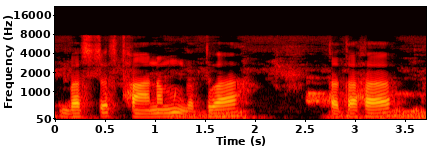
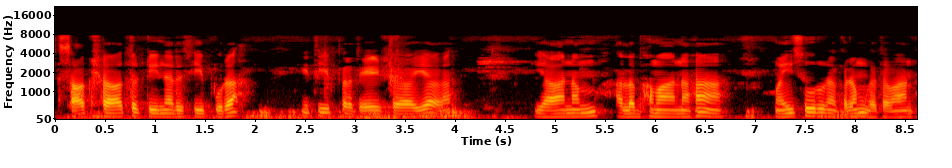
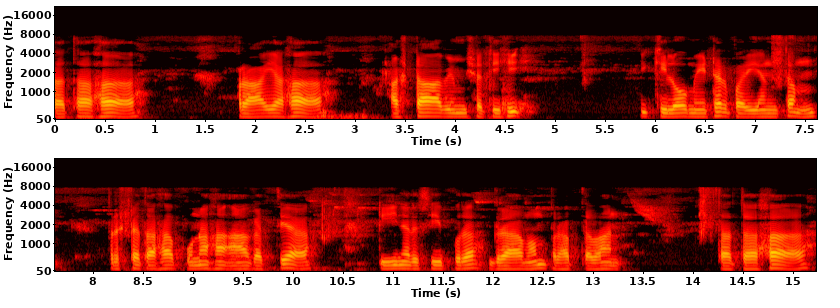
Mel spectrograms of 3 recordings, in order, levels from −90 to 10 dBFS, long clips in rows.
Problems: none marked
